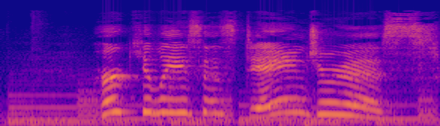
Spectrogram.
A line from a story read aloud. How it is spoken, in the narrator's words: cried one of the merchants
